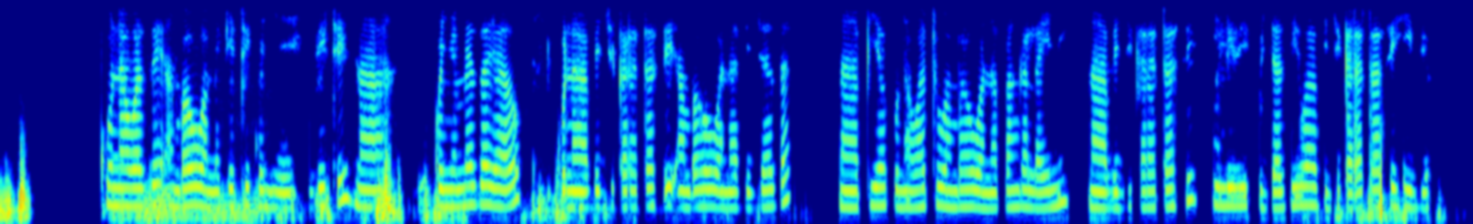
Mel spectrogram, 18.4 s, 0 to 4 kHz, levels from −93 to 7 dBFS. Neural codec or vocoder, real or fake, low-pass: autoencoder, 48 kHz, 128 numbers a frame, DAC-VAE, trained on Japanese speech; fake; 3.6 kHz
